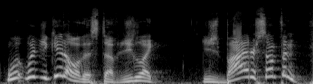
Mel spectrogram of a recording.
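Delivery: high, amazed question; hint of a baffled mover; imitating curious mover. Mover asking about collection.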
